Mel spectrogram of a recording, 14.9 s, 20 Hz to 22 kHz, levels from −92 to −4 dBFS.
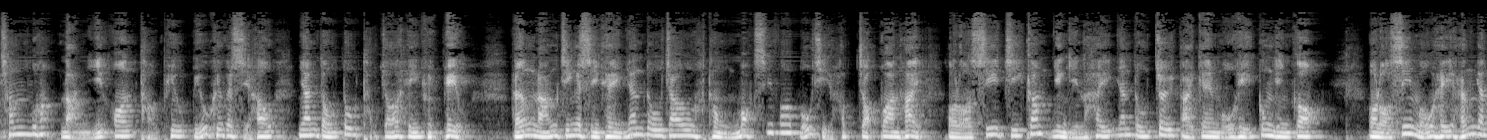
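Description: Crude rate conversion runs through the whole clip, from start to finish. The sound seems to have been resampled by simply picking the nearest existing sample rather than filtering, and the small sample-repeating pattern fits a step from 44.1 kHz up to 48 kHz. The resulting error sits roughly 30 dB below the signal and forms shifted, inharmonic copies of the content, heard as a gritty, inharmonic fizz that rises with loud and bright passages.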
